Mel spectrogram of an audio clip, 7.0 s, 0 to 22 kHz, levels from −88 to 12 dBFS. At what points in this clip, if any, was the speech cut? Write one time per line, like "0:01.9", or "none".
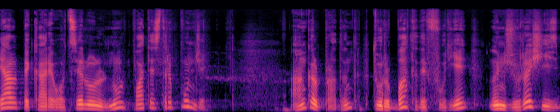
0:04.6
